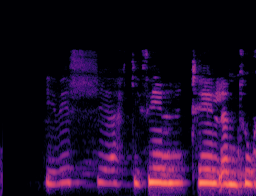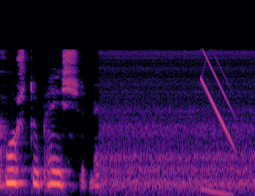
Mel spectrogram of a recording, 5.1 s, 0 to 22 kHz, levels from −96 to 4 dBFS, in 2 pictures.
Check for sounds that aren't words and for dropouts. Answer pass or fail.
fail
